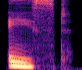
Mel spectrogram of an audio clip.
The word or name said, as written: aced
